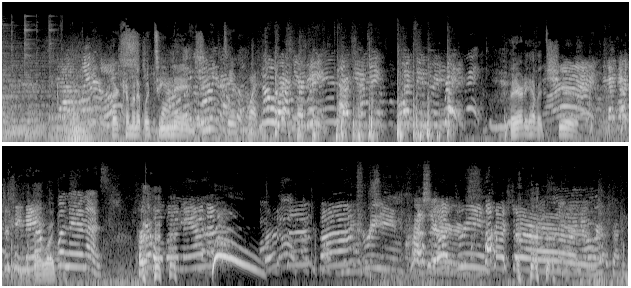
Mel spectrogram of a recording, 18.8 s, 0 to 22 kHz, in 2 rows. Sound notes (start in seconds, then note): 0.5 child eating; 17.1 male instructor laughs; 18.6 children talking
